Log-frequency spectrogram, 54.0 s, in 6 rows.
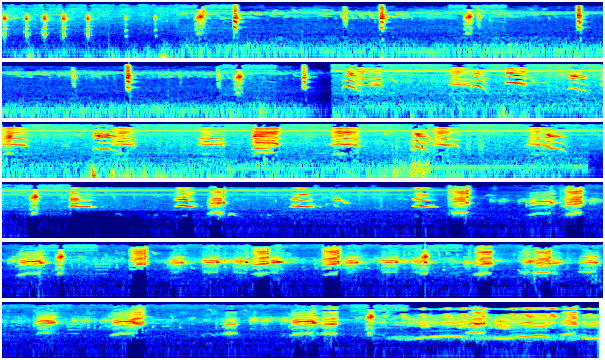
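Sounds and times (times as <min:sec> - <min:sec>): bird harsh downward-sliding calls: 0:14.0 - 0:26.9
faint high whine: 0:14.0 - 0:29.5.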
